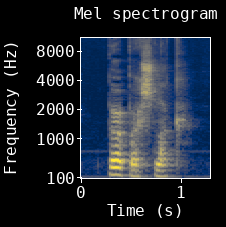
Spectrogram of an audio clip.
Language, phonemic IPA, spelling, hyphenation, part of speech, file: Dutch, /ˈpʏr.pərˌslɑk/, purperslak, pur‧per‧slak, noun, Nl-purperslak.ogg
- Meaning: dog whelk (Nucella lapillus)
